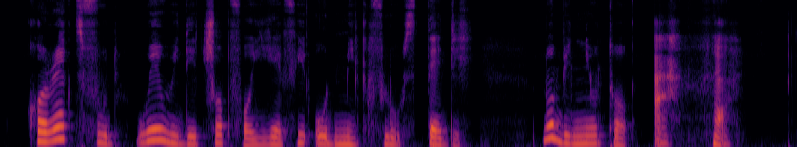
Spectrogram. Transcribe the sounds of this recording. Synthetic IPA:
kʰɔɹɛk̚tfud | wewidet͡ʃʰɔpfɔjɛfiʔodmikflo̰stɛdi | nõbinutʰɔk | aha

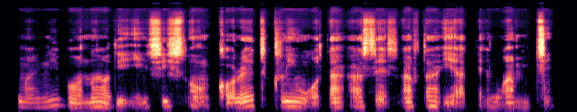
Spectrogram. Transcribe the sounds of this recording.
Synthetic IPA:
maɪnebɔnaʊdeʔĩnsistɔ̰̃nkʰɔɹɛk̚tkʰlĩnwɔ̰taʔa̰sɛ̰saftaḭa̰tʰɛ̰̃ndwã̰nmitĩn

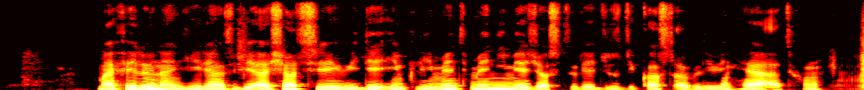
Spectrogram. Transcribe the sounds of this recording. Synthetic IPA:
maɪfɛlonaɪd͡ʒiɹiãnsbiaʃɔdsewideʔĩmpʰlimɛ̃ntmɛnimɛʒɔstʰuɹɛdjusdikʰɔstɔvlivĩŋɦɛathõm

